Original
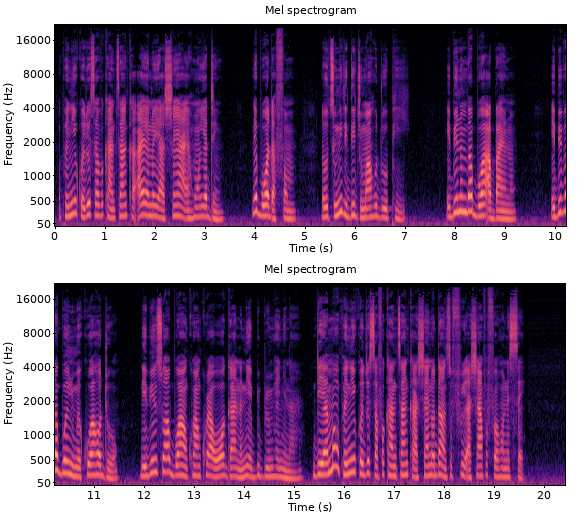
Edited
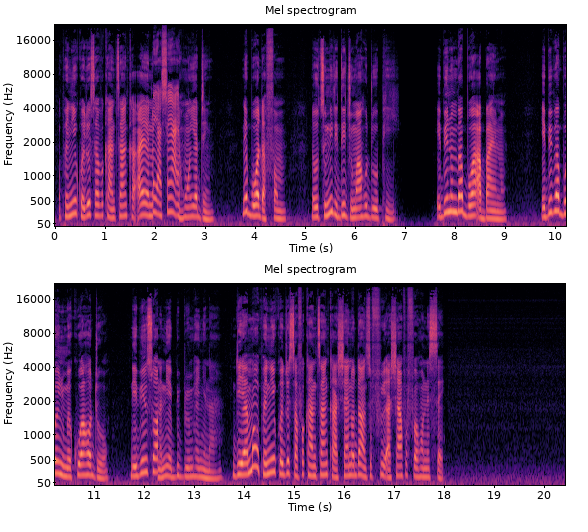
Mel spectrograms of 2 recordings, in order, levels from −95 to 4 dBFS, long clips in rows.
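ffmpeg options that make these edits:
ffmpeg -i in.wav -filter_complex "[0:a]asplit=6[link_01][link_02][link_03][link_04][link_05][link_06];[link_01]atrim=end=1.964[link_07];[link_02]atrim=start=1.96:end=2.68,asetpts=PTS-STARTPTS,asetrate=60417,aresample=44100[link_08];[link_03]atrim=start=2.676:end=7.21,asetpts=PTS-STARTPTS,afade=type=out:start_time=4.274:duration=0.26:silence=0.141254[link_09];[link_04]atrim=start=7.21:end=7.67,asetpts=PTS-STARTPTS,volume=-17dB[link_10];[link_05]atrim=start=7.67:end=12.472,asetpts=PTS-STARTPTS,afade=type=in:duration=0.26:silence=0.141254[link_11];[link_06]atrim=start=13.878[link_12];[link_07][link_08]acrossfade=duration=0.004:curve1=hsin:curve2=hsin[link_13];[link_09][link_10][link_11]concat=n=3:v=0:a=1[link_14];[link_13][link_14]acrossfade=duration=0.004:curve1=hsin:curve2=hsin[link_15];[link_15][link_12]acrossfade=duration=0.004:curve1=hsin:curve2=hsin" out.wav

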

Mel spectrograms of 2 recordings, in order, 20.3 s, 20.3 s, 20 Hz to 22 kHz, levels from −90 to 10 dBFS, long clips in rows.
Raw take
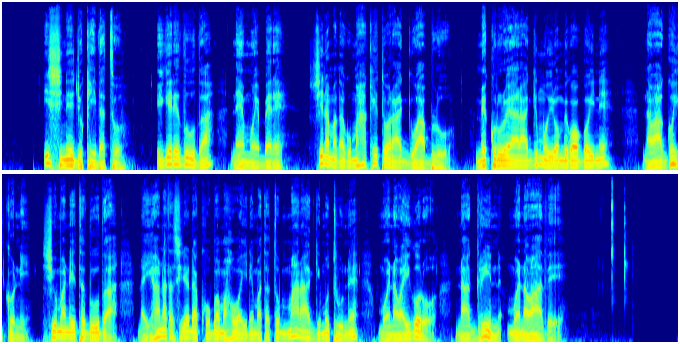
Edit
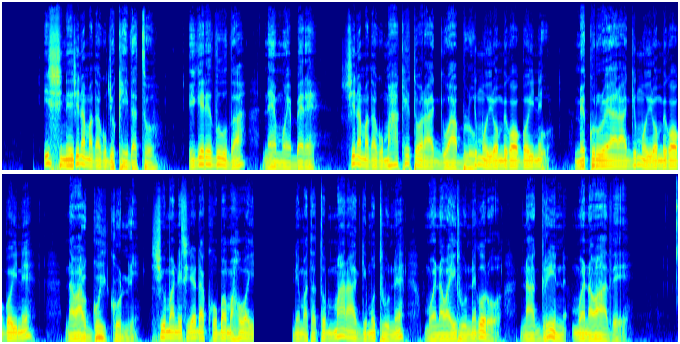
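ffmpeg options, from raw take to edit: ffmpeg -i in.wav -filter_complex "[0:a]asplit=11[link_01][link_02][link_03][link_04][link_05][link_06][link_07][link_08][link_09][link_10][link_11];[link_01]atrim=end=1.082[link_12];[link_02]atrim=start=4.738:end=5.222[link_13];[link_03]atrim=start=1.078:end=6.612[link_14];[link_04]atrim=start=7.998:end=9.002[link_15];[link_05]atrim=start=6.608:end=9.854[link_16];[link_06]atrim=start=9.85:end=10.46,asetpts=PTS-STARTPTS,asetrate=35280,aresample=44100,atrim=end_sample=33626,asetpts=PTS-STARTPTS[link_17];[link_07]atrim=start=10.456:end=11.202[link_18];[link_08]atrim=start=12.728:end=13.81,asetpts=PTS-STARTPTS,afade=type=out:start_time=1.078:duration=0.004:curve=hsin,apad=pad_dur=0.59[link_19];[link_09]atrim=start=13.81:end=16.272,asetpts=PTS-STARTPTS,afade=type=in:duration=0.004:curve=hsin[link_20];[link_10]atrim=start=15.108:end=15.392[link_21];[link_11]atrim=start=16.268[link_22];[link_12][link_13]acrossfade=duration=0.004:curve1=hsin:curve2=hsin[link_23];[link_23][link_14]acrossfade=duration=0.004:curve1=hsin:curve2=hsin[link_24];[link_24][link_15]acrossfade=duration=0.004:curve1=hsin:curve2=hsin[link_25];[link_25][link_16]acrossfade=duration=0.004:curve1=hsin:curve2=hsin[link_26];[link_26][link_17]acrossfade=duration=0.004:curve1=hsin:curve2=hsin[link_27];[link_27][link_18]acrossfade=duration=0.004:curve1=hsin:curve2=hsin[link_28];[link_19][link_20]concat=n=2:v=0:a=1[link_29];[link_28][link_29]acrossfade=duration=0.004:curve1=hsin:curve2=hsin[link_30];[link_30][link_21]acrossfade=duration=0.004:curve1=hsin:curve2=hsin[link_31];[link_31][link_22]acrossfade=duration=0.004:curve1=hsin:curve2=hsin" out.wav

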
